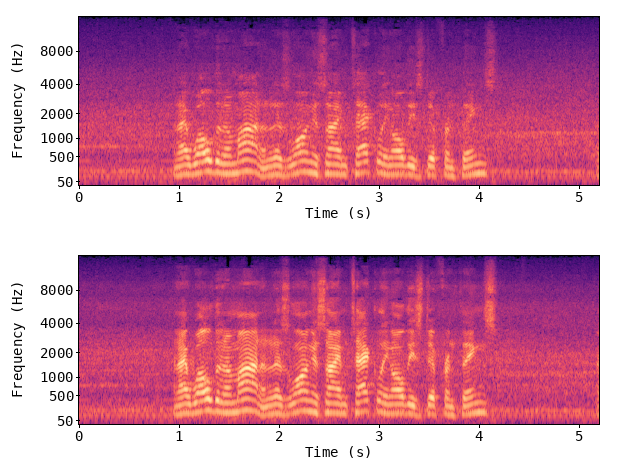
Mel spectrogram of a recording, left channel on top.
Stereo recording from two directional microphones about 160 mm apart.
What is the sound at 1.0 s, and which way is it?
Speech, 5° right (ahead or behind).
